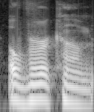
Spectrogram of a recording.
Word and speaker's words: Ovrcome: be used everywhere so I cut out the first e overcome right just OVR and there was only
